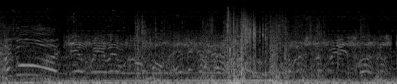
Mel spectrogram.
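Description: A heavy blow thuds.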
